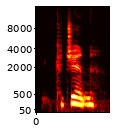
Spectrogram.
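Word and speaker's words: Cajun: No, they have they had a a really specific way of saying it and it was basically like kajin or something like like it sounded like a but you know slightly different.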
